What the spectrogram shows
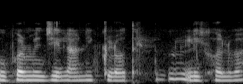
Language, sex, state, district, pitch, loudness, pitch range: Bhojpuri, female, Uttar Pradesh, Ghazipur, 195 Hz, -20 LUFS, 190-200 Hz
